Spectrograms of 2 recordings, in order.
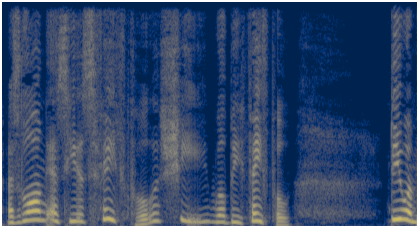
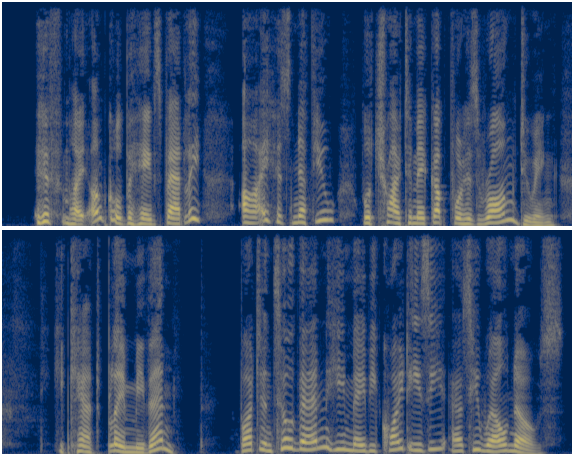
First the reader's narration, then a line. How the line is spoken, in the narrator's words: went on the young man with a laugh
